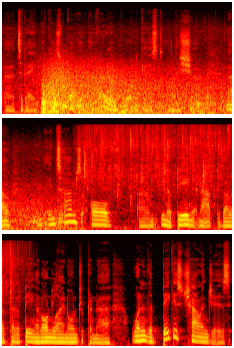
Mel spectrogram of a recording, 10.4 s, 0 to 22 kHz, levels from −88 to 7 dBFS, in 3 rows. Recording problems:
rain or running water; loud; until 7 s; 1 dB below the speech

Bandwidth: 17.5 kHz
